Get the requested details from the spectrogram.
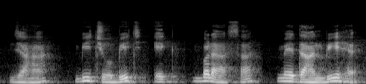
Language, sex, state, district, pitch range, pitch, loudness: Hindi, male, Bihar, Darbhanga, 110-145 Hz, 120 Hz, -18 LUFS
